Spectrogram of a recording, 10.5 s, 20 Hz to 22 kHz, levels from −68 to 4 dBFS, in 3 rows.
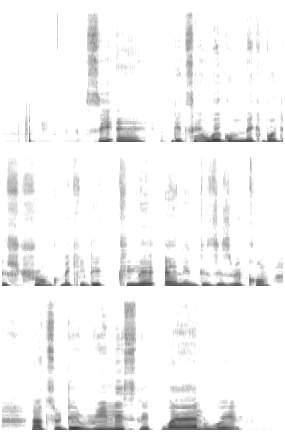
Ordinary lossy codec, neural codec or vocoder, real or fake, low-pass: none; none; real; none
